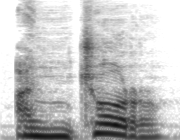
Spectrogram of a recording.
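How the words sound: It is said with a Spanish pronunciation. "We pronounced these brands as"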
